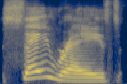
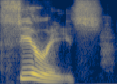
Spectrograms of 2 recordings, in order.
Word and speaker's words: Seres: And this is Say Raise, not series. – So it's spelled S-E-R-E-S, but he pronounces it Say Raise.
